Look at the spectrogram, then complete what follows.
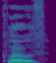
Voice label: "clothe", us-english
